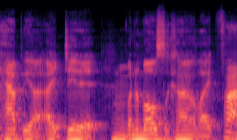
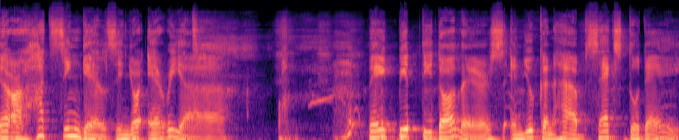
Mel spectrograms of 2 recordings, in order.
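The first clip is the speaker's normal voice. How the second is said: high, loud, off-kilter American accent, swapped consonants; 2 semitones higher, 6 dB louder than usual. Describing an accent to the others, the speaker mimics it: high-pitched weird american accent. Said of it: "it's actually it's it's a lot more high pitched".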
